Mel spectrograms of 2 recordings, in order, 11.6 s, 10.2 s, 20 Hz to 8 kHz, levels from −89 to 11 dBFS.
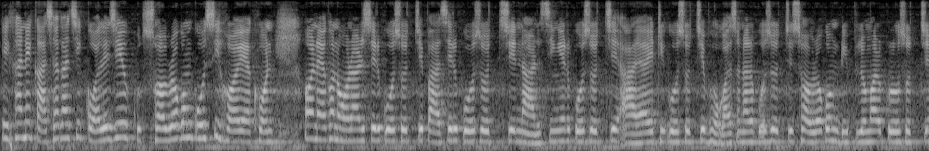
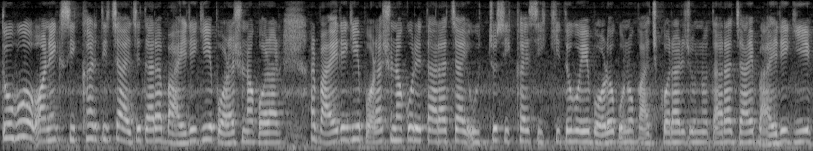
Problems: constant background noise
